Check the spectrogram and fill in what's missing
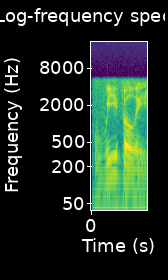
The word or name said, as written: weevilly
